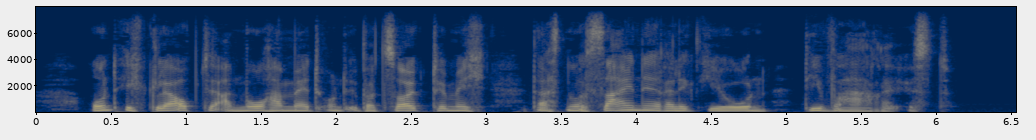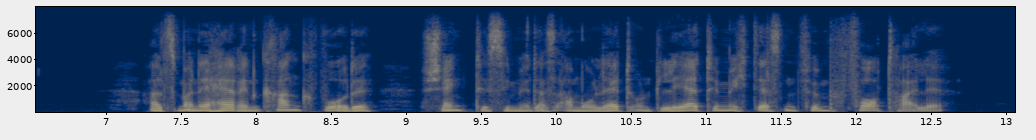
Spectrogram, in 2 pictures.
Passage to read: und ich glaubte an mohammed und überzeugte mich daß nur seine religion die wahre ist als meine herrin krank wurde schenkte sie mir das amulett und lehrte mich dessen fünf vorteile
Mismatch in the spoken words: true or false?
false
